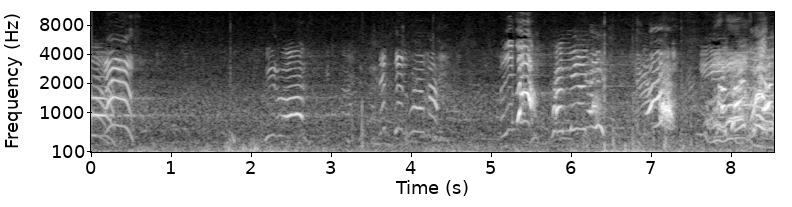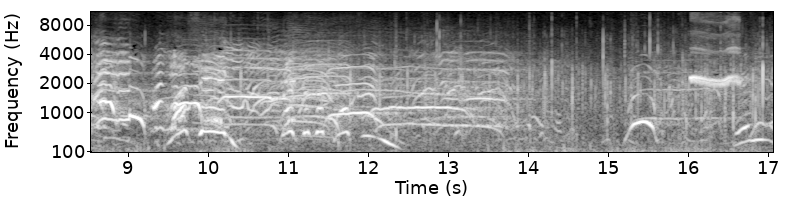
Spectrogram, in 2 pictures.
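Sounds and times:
crowd shouting and cheering: 5.4 - 14.4.

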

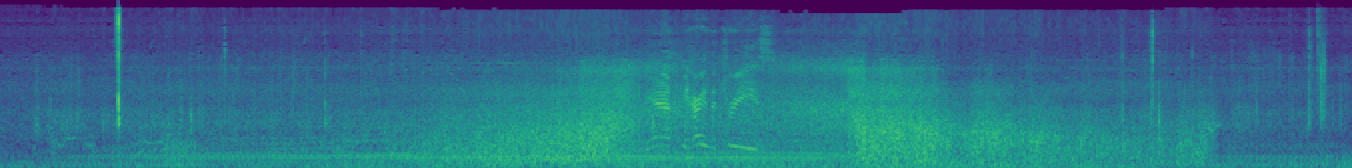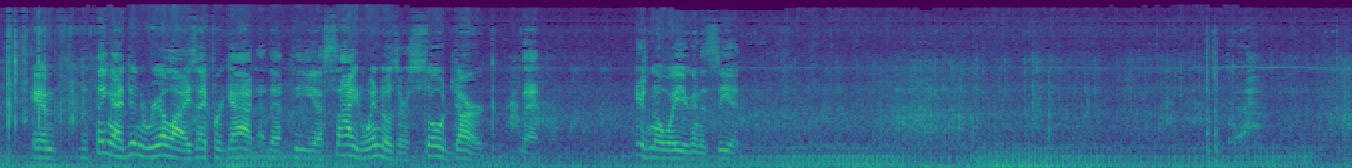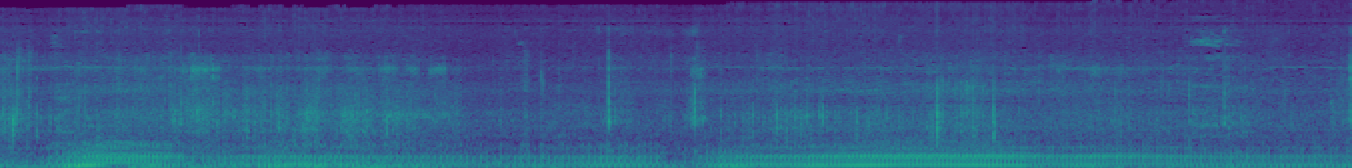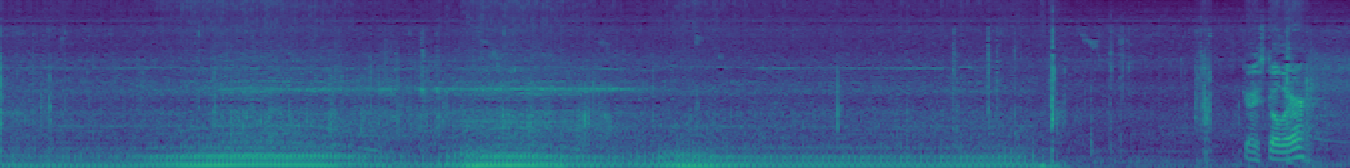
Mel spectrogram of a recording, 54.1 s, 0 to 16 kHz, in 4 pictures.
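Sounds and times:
car engine rumbling: 0.0 - 54.0.

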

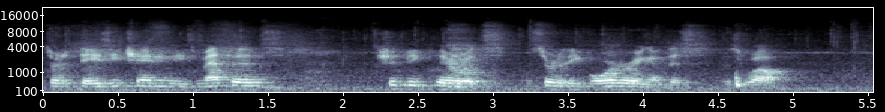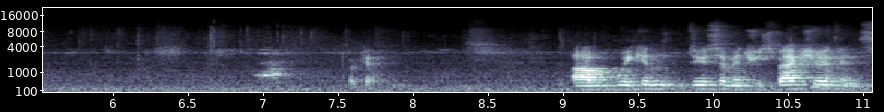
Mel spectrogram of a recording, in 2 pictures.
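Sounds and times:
faint high-pitched hum: 0.0 - 11.0.

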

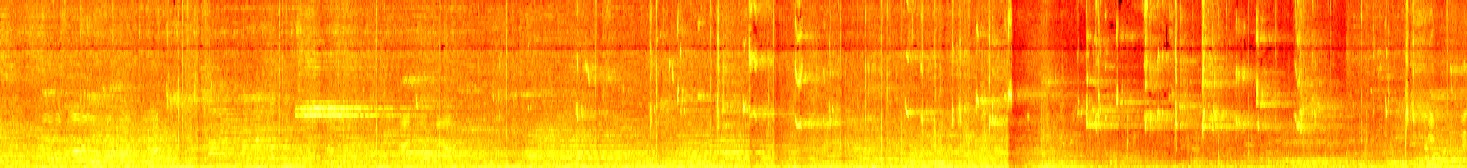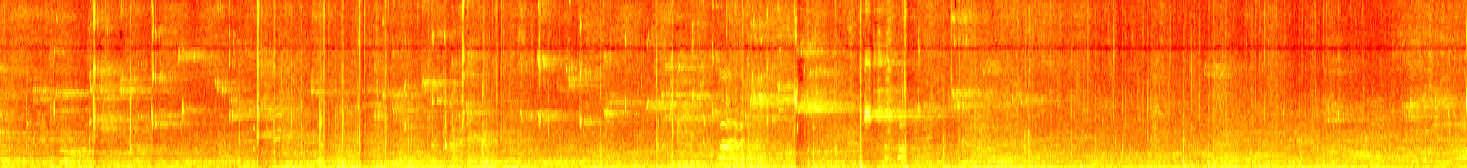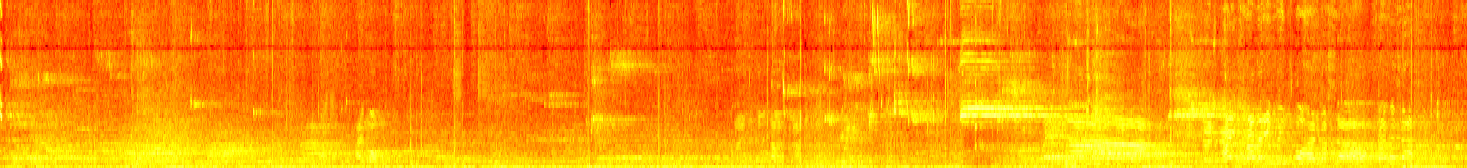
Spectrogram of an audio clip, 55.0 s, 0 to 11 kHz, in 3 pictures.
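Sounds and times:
players' voices echoing: 0.0 - 55.0
basketball bouncing on wooden floor: 54.2 - 54.7.

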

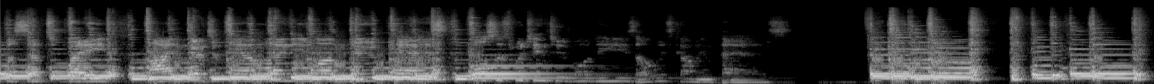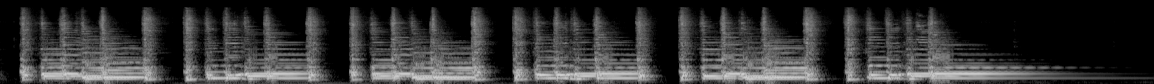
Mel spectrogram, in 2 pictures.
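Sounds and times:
strummed acoustic blues chords: 0.0 - 7.1, 8.6 - 22.4.

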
